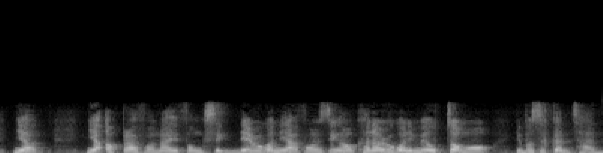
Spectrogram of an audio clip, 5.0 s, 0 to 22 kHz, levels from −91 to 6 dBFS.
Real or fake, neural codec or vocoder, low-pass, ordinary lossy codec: fake; codec, 16 kHz in and 24 kHz out, 1 kbps, XY-Tokenizer; 7.2 kHz; none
